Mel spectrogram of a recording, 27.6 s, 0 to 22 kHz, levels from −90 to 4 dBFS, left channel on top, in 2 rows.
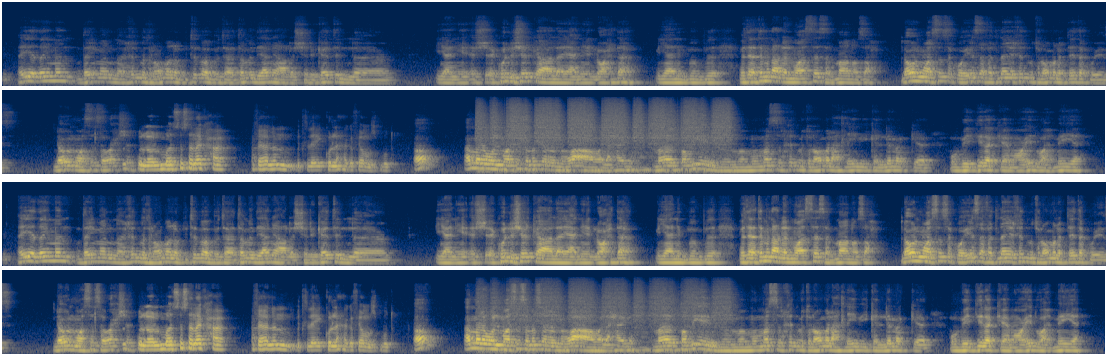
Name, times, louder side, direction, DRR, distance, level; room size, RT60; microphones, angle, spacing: voice 1, 0.2-4.9 5.4-10.9 11.2-13.9 14.4-15.5 18.9-19.2 19.6-27.3, right 4 dB, 85° right, 0.8 m, -22 dB
voice 2, 15.5-16.6 16.9-18.7, right 3 dB, 35° right, 0.4 m, -20 dB
sound 1, 19.7-23.0, left 1 dB, 85° left, 3.5 m, -34 dB
8.7 x 6.5 x 4.3 m
head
